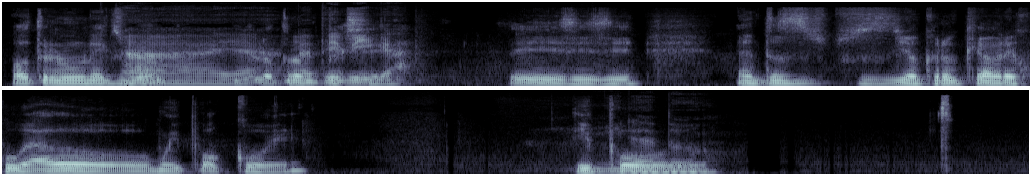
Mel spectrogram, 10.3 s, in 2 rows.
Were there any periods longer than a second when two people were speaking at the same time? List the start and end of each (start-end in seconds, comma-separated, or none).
0.6-2.0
